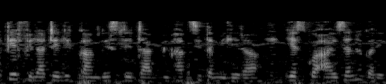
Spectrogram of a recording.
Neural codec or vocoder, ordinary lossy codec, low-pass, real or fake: none; none; none; real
